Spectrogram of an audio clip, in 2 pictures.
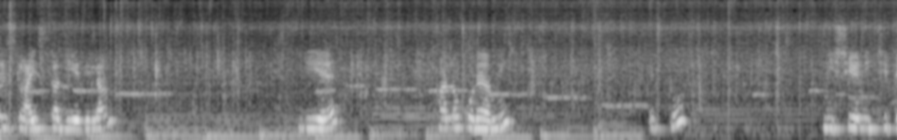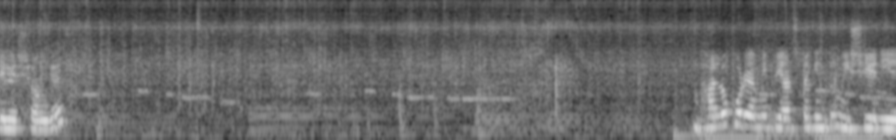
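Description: Onions sizzle in hot oil in a pan.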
